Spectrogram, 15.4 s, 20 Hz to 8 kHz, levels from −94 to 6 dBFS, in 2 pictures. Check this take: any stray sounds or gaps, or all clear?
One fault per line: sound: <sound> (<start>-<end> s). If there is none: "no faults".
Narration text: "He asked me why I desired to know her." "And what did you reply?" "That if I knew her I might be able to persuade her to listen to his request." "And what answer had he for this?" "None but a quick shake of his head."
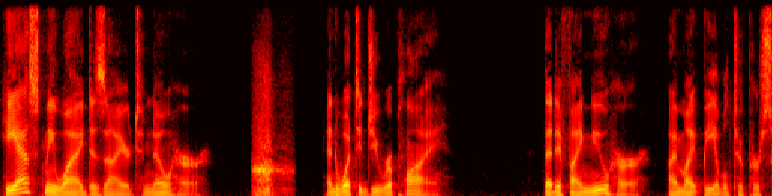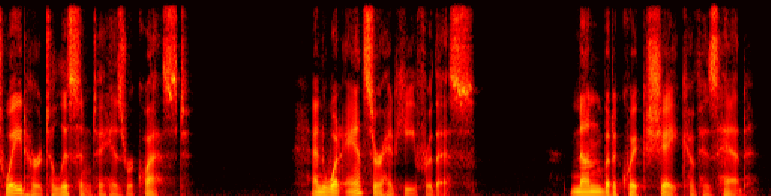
sound: whoosh (2.5-3.0 s)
